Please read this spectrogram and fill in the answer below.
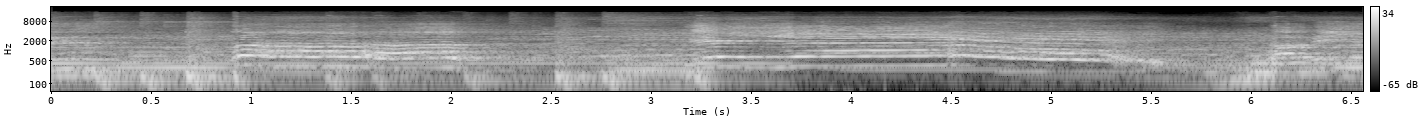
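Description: A pop song sung as a cover over a backing track. A regular beat runs in the first second, then come long held sung notes, the last one sliding down in pitch near the end.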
